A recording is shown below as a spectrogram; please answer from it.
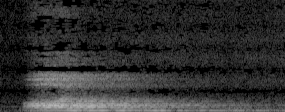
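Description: A man's voice drawing out one long syllable on a steady pitch, starting just after the beginning and fading away over about a second and a half.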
